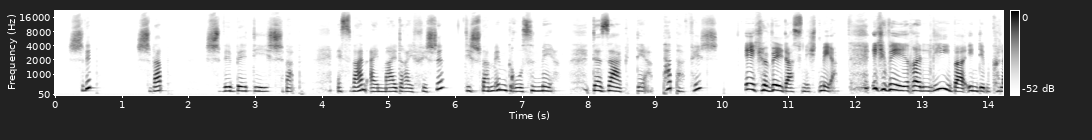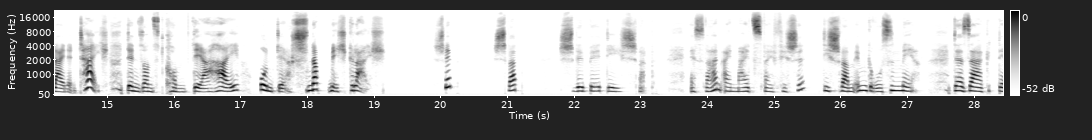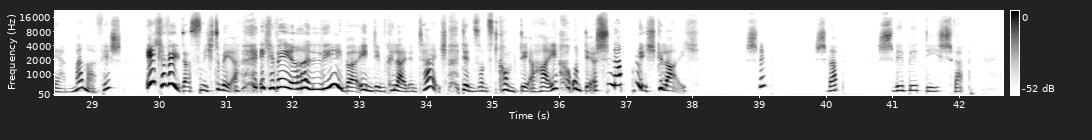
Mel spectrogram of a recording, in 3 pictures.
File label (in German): trickstimme; kleine fische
